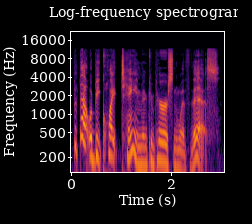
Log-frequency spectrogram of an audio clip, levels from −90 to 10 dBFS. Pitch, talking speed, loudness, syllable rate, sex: 180 Hz, 195 wpm, -19 LUFS, 4.8 syllables/s, female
